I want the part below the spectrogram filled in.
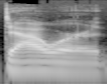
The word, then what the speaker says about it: dour: Let's check the pronunciation: Uh, dur, dur or dour. I like dour.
